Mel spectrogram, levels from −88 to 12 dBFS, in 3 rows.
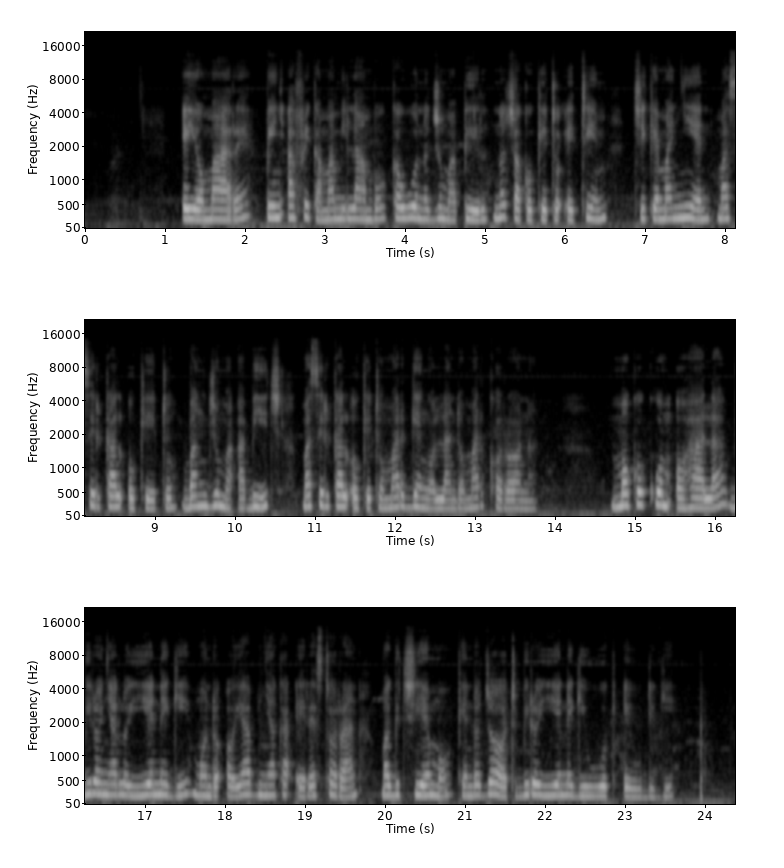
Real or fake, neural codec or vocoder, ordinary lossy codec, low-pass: real; none; none; 14.4 kHz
